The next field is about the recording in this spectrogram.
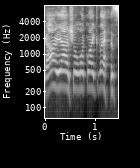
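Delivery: put-on very high, squeaky little-kid voice. Joking about coloring a picture in with crayons, imitating a kid. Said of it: "like a kid".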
